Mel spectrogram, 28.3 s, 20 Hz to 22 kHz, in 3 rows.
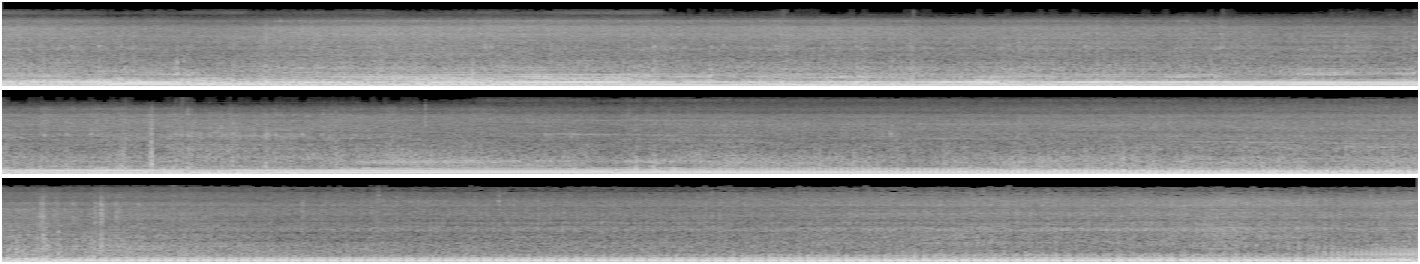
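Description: Yamaha MT-07's 689 cc parallel-twin engine running on the move, its pitch slowly falling over about twenty seconds as the bike slows, then holding steady, and rising again right at the end as it is opened up.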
